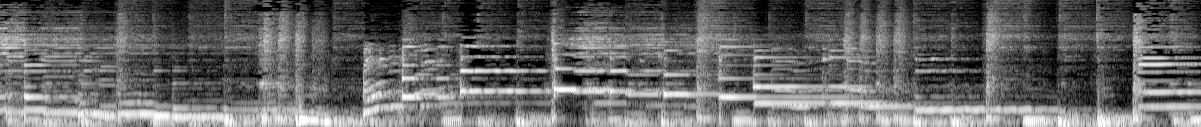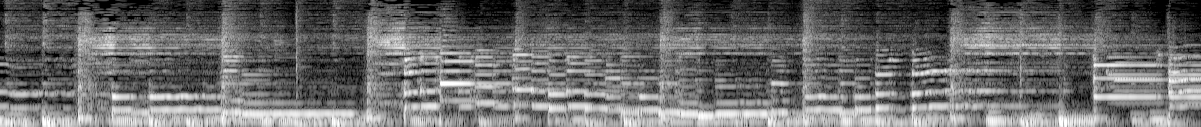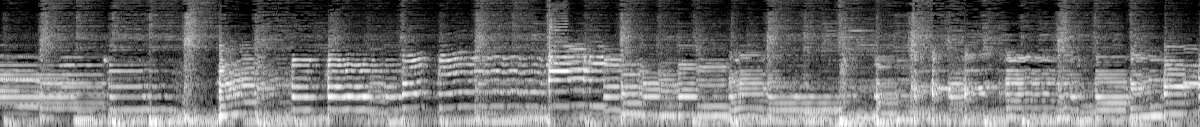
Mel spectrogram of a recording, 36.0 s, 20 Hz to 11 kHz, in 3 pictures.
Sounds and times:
Guitar: 0.0 - 36.0
Inside, small room: 0.0 - 36.0.

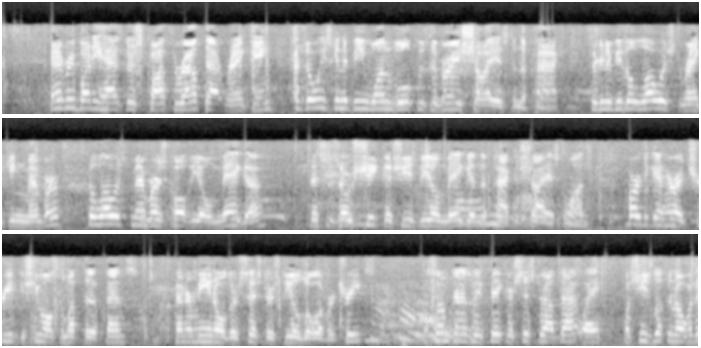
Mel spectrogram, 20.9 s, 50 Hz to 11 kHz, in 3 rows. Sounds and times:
Speech: 0.5 - 20.9
Animal: 9.4 - 13.1, 16.9 - 18.8.

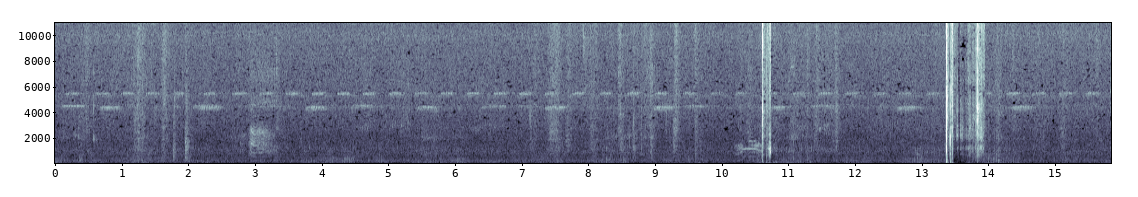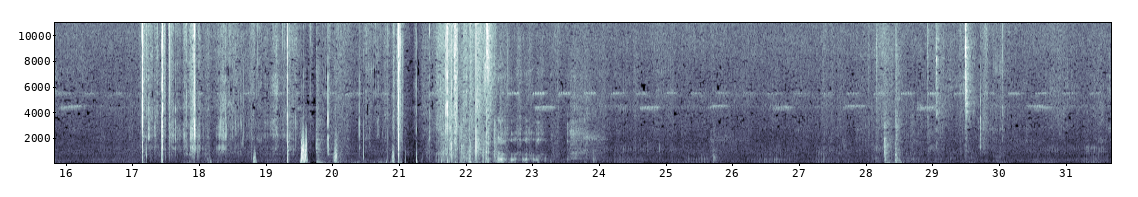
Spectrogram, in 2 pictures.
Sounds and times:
Inside, small room: 0.0 - 31.6
Animal: 2.8 - 4.8, 8.6 - 11.8.

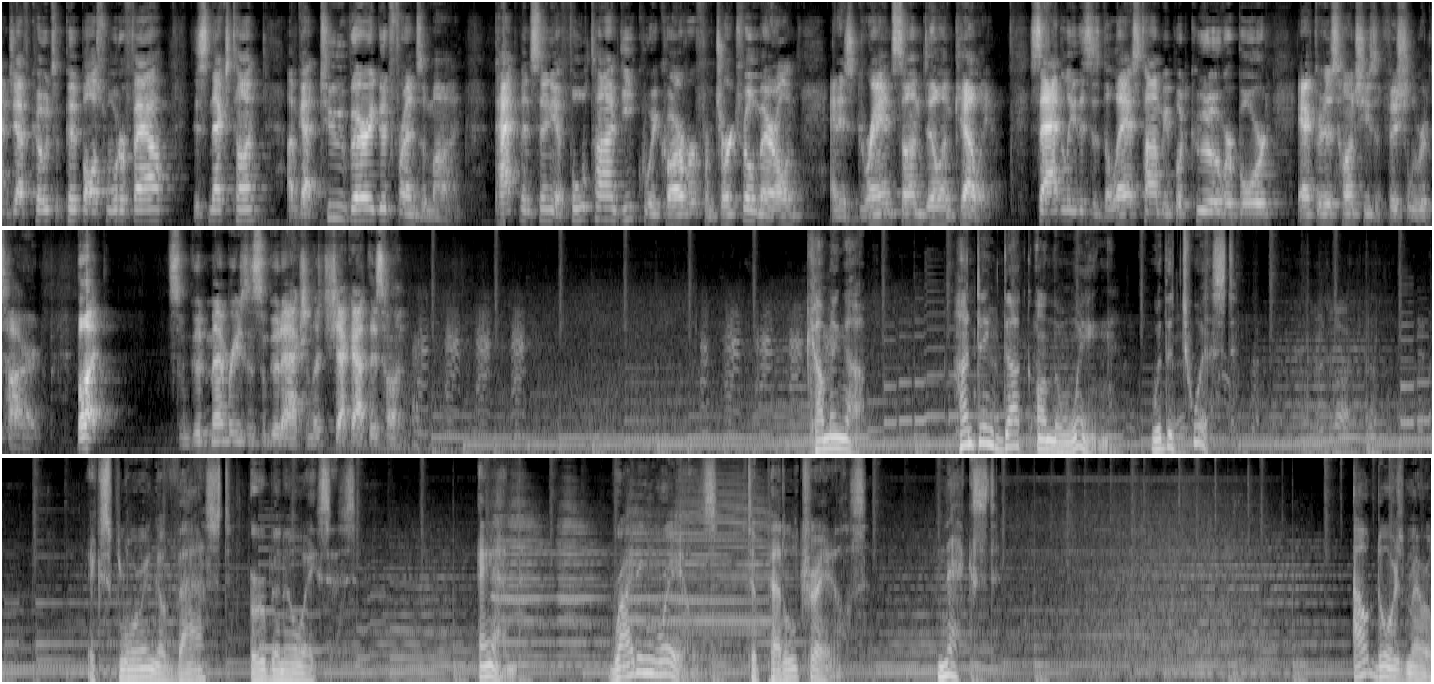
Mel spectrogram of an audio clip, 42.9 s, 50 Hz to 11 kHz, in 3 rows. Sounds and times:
Speech: 0.0 - 15.4, 16.0 - 18.4, 22.4 - 23.0, 23.8 - 26.6, 29.5 - 32.2, 33.4 - 33.8, 34.7 - 37.3, 38.0 - 38.6, 42.1 - 42.8
Music: 18.2 - 42.8
Quack: 18.4 - 19.6, 21.3 - 22.4.

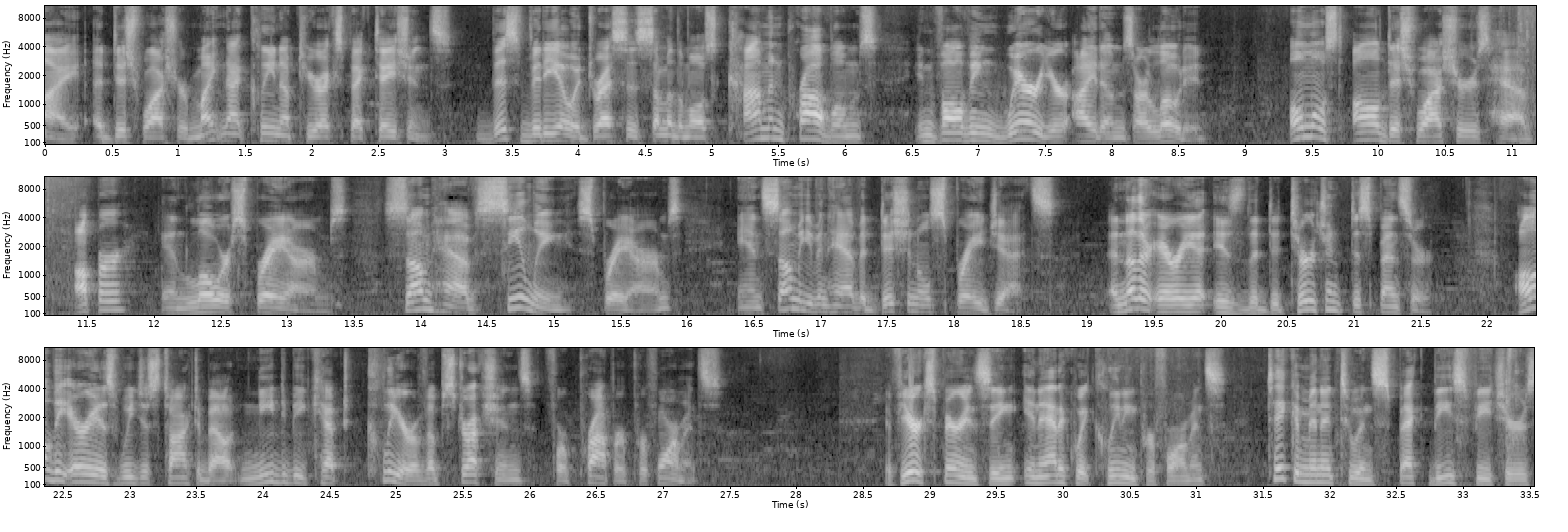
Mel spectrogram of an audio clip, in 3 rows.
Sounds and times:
Speech: 0.0 - 21.6, 22.2 - 28.0, 28.6 - 33.5.

